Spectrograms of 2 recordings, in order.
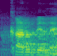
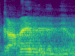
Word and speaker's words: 까베르네: 포크라 샤도나이, 스트로베리 로제 모스카토, 에스프레소 까르베네. 한글 보고 읽으니까 발음이 확 안 좋아지네. 까베르네요.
